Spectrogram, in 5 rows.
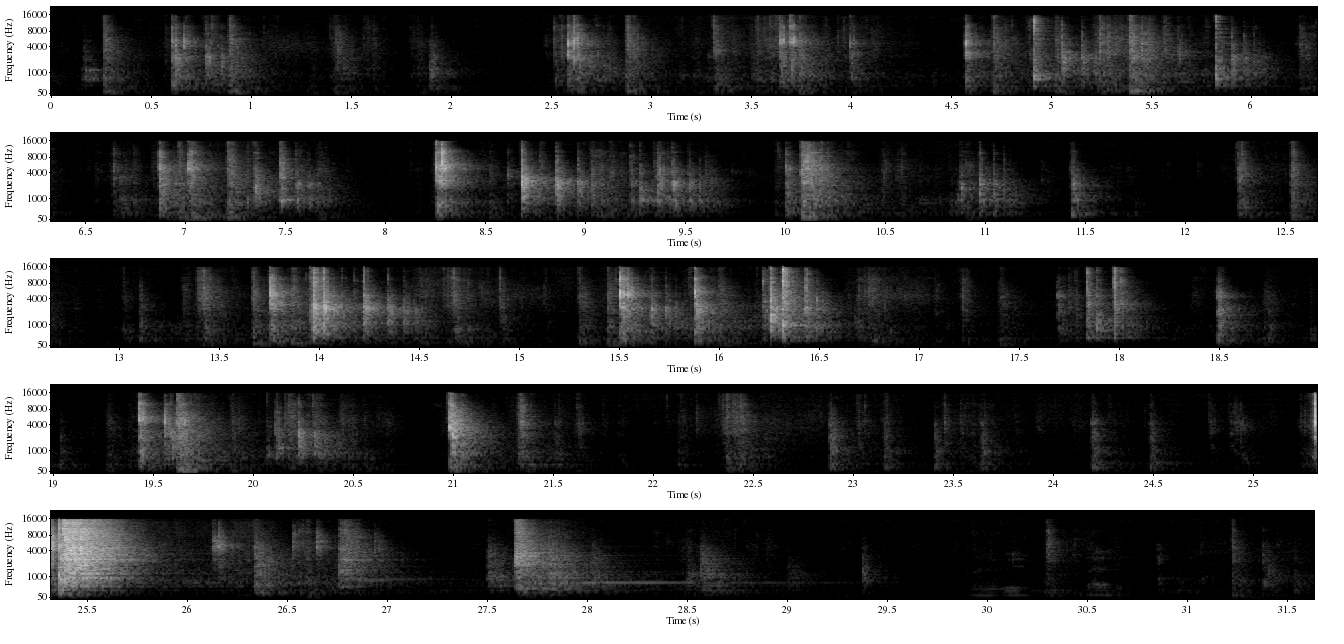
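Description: Table football in play: an irregular, rapid run of sharp knocks and clacks as the ball is struck by the plastic figures and the rods are worked, with one much louder crack about 25 seconds in.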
